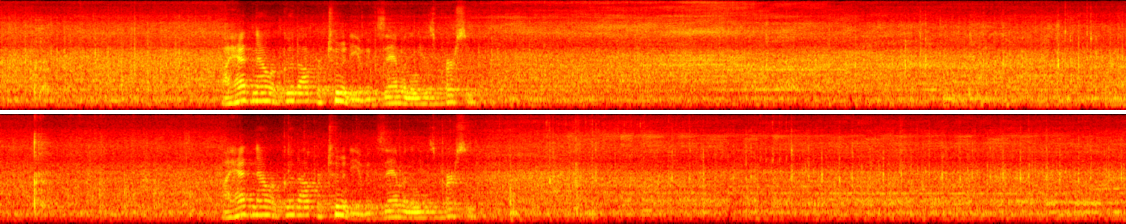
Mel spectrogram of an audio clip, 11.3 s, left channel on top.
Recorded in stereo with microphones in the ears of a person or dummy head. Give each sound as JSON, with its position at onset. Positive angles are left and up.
{"t": 0.3, "sound": "running footsteps", "side_deg": -60, "distance_m": 2.5}
{"t": 2.2, "sound": "a man speaking", "side_deg": 20, "distance_m": 1.0}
